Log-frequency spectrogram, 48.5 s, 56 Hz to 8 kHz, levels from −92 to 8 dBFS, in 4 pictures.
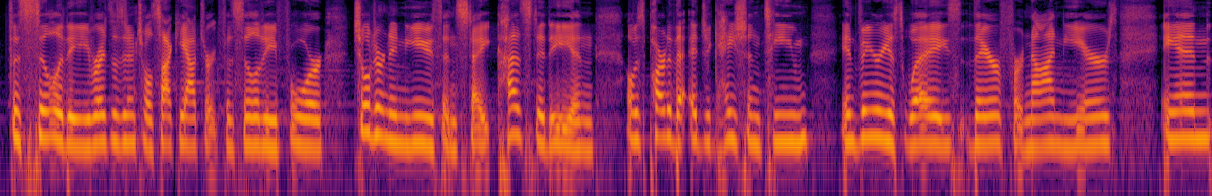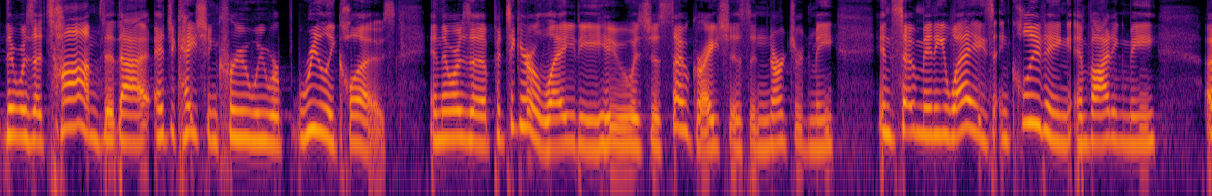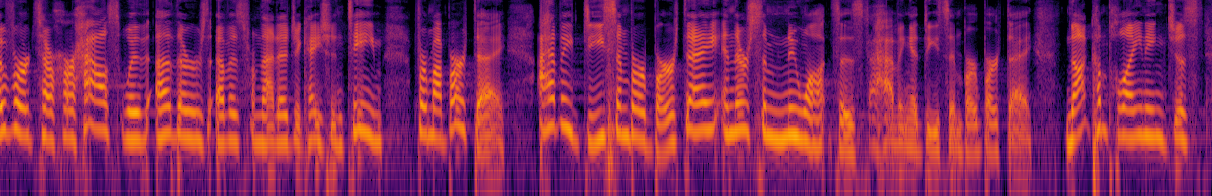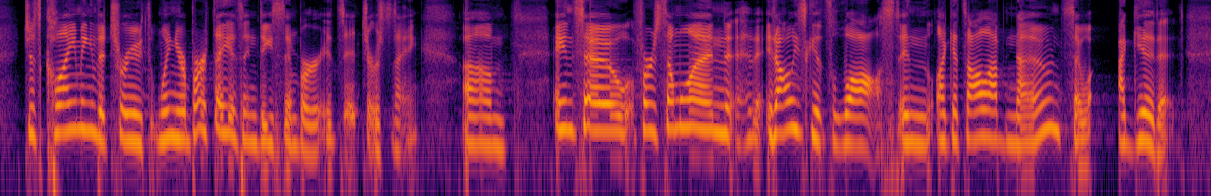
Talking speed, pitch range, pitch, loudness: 150 wpm, 210-265 Hz, 230 Hz, -20 LUFS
